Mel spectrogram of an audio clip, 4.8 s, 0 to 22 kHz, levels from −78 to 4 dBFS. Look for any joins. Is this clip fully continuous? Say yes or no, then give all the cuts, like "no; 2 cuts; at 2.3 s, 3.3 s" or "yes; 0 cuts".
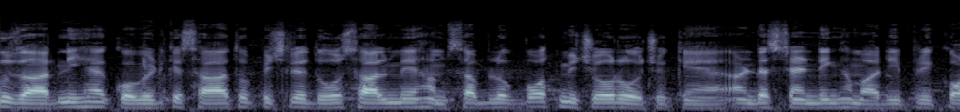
yes; 0 cuts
